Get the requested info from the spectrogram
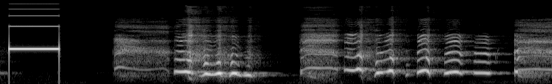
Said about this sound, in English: You have selected 1. Record post. Begin recording at the tone.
